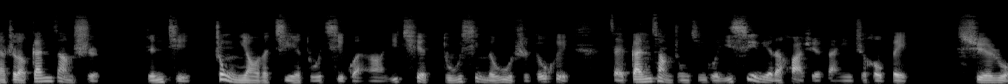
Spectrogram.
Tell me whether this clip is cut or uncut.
uncut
